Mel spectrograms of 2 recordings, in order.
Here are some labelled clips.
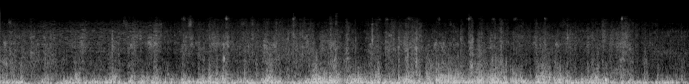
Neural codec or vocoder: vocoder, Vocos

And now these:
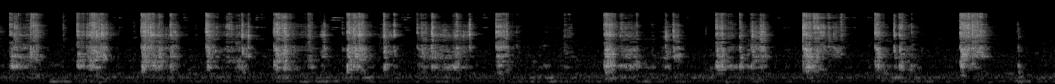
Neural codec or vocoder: none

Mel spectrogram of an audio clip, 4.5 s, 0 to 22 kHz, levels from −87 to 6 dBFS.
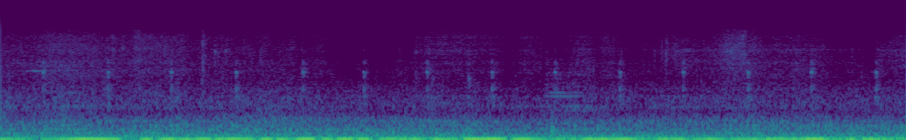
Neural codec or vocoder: none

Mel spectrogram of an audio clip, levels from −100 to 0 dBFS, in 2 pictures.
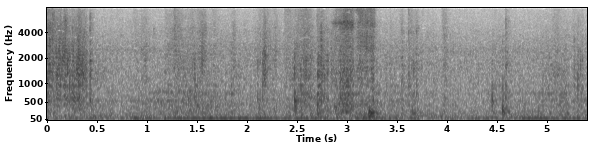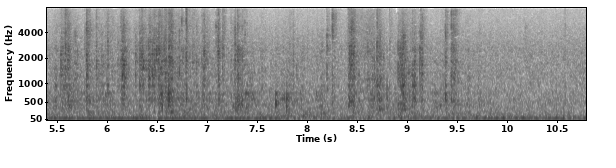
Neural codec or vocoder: none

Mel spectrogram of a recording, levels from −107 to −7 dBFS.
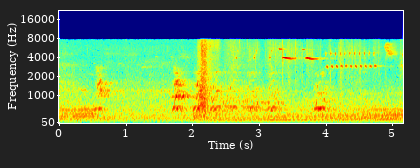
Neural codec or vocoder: none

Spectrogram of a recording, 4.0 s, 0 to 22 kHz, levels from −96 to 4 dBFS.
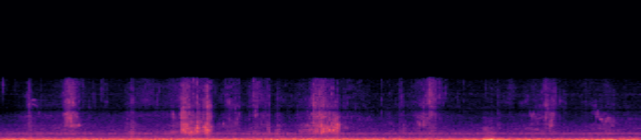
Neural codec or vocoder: none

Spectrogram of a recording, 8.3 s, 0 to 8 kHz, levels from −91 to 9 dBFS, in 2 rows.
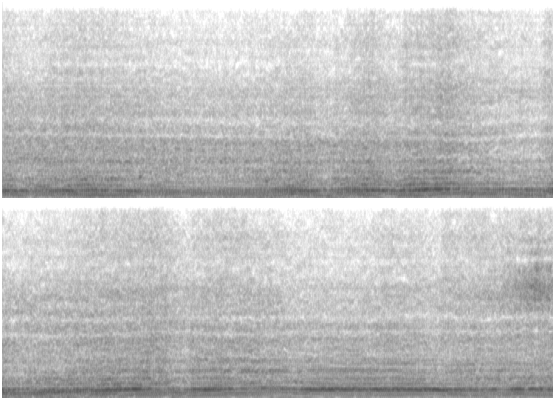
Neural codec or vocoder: vocoder, Vocos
